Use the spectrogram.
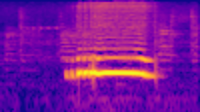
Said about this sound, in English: That's a pigeon. I finally got my soundboard up, and I got to get it under control.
